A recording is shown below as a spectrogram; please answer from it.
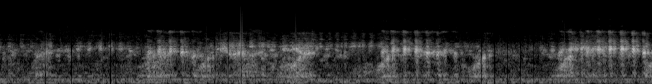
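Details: Pond frogs croaking at night in uneven waves: raspy, trilled bursts from several animals build, pause briefly, then return, over a soft background hum.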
